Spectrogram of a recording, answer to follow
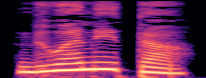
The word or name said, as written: ಧ್ವನಿತ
